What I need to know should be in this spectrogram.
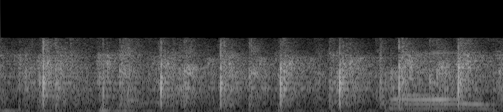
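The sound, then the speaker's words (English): Church audience clapping hands in praise, a series of evenly spaced, rhythmic clap bursts in unison, with a voice briefly heard near the end. “Let's give the Lord that hand clap of praise.”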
